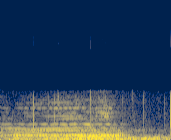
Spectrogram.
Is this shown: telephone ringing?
no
